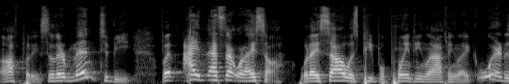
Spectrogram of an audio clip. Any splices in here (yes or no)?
yes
